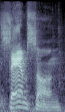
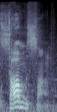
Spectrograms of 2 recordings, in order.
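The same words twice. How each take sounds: First: The A vowels are not said as ah. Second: The A vowels are said as ah. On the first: This is the local American way of saying it. The speaker calls it wrong. "we say Samsung. That's not correct, technically" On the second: This is how the name is said in Korea. The speaker calls it right. "But it's actually Samsung"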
